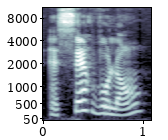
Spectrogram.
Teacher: You will notice that I haven't pronounced the F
